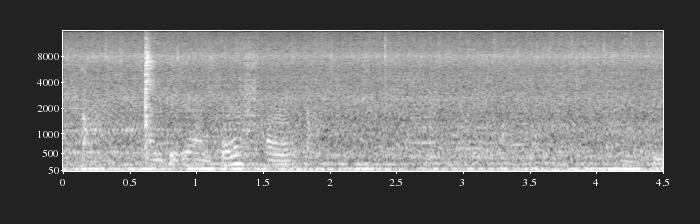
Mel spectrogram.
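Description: Dry small prawns (suka jawla) fry with red masala in a pan, giving a steady close sizzle with stirring scrapes and one brief sharp clink near the start.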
